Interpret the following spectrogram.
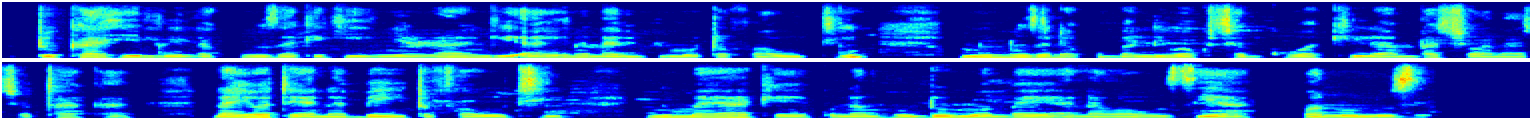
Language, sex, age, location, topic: Swahili, female, 25-35, Nairobi, finance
